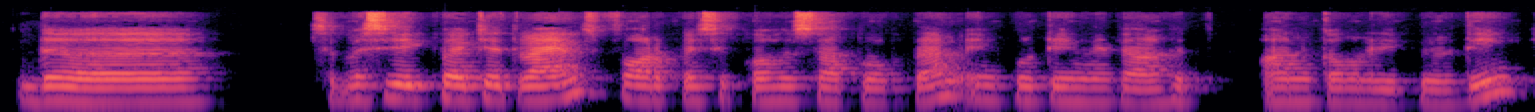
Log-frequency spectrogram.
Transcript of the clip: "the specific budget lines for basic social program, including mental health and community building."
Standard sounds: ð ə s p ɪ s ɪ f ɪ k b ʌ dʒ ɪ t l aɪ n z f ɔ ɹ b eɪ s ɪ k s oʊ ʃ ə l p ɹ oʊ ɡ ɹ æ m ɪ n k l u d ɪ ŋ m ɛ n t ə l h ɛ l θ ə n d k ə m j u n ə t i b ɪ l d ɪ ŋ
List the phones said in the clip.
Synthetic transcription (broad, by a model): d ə s p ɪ s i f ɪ k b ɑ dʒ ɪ t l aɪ n s f ɔ ɹ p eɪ s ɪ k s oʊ s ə p ɹ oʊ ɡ ɹ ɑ m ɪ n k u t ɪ ŋ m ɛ t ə l h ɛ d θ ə n k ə m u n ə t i b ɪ l d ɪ ŋ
